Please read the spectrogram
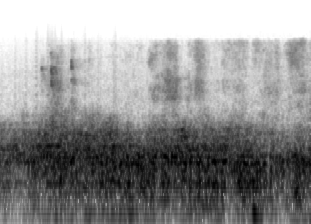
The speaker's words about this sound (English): That was a jet plane. Where I'm near Luke Air Force Base.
